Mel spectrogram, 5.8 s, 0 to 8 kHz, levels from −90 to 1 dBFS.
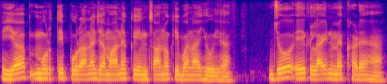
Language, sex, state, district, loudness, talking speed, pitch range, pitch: Hindi, male, Jharkhand, Palamu, -15 LUFS, 165 wpm, 115-130 Hz, 125 Hz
